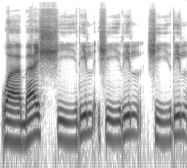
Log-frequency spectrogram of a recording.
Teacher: huruf ro dibaca tipis dibaca tarkik sehingga pangkalisan kita itu tidak naik terangkat ke atas jadi r-nya · Huruf ro yang memiliki tanda baca kasroh nih, baris satu ke bawah nih namanya tanda baca kasroh atau harokat kasroh. Ada huruf ro yang memiliki harokat kasroh, maka huruf ro dibaca tipis, dibaca tarkik, sehingga pangkalisan kita itu tidak naik terangkat ke atas.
